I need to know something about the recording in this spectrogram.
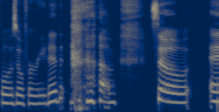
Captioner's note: laughs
